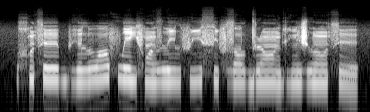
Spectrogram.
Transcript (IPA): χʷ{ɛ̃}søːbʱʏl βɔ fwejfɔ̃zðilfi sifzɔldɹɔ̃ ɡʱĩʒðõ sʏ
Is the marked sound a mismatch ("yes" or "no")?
yes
